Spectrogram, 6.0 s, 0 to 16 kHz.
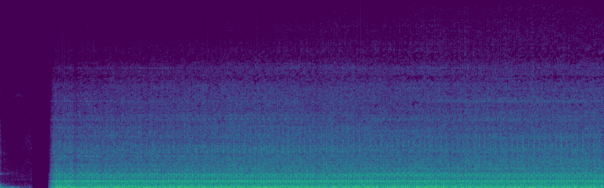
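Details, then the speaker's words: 60-gallon Black Diamond compressor with hammering factory pump replaced by Harbor Freight pump, 30-weight oil added: after brief silence starts and pumps steadily with even drone and constant mid tone; healthy. "i don't know what it's going to do after it gets a bunch of pressure build up that thing is a lot quieter than the old one"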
